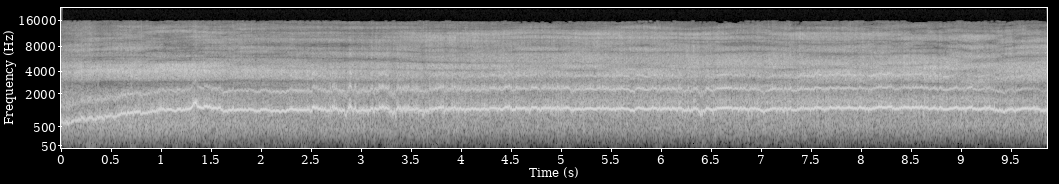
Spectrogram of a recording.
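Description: Cock brand siren firework whistling as it burns: a shrill tone that rises over the first second, then holds steady and loud over a rushing hiss.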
